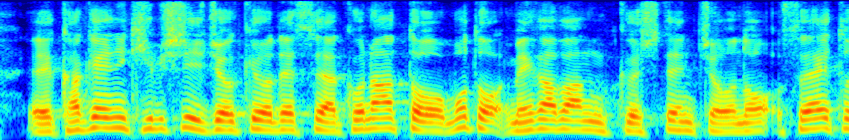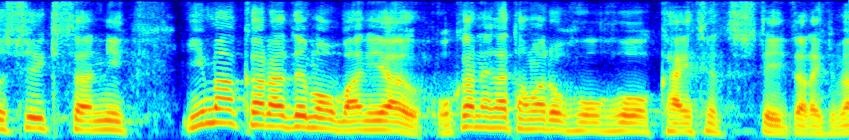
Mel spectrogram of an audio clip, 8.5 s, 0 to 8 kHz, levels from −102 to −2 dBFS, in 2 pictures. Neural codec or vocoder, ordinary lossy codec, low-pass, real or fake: codec, 16 kHz, 4.8 kbps, FACodec; none; none; fake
